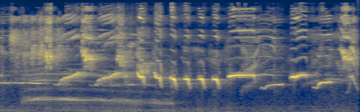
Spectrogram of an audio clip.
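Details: Black-throated laughingthrush singing lively: rising slurred whistles lead into a run of about seven short, evenly spaced clear notes, then a few rising and falling whistles, all over a faint low hum.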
